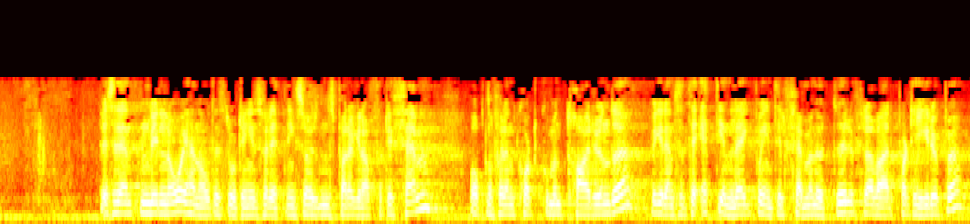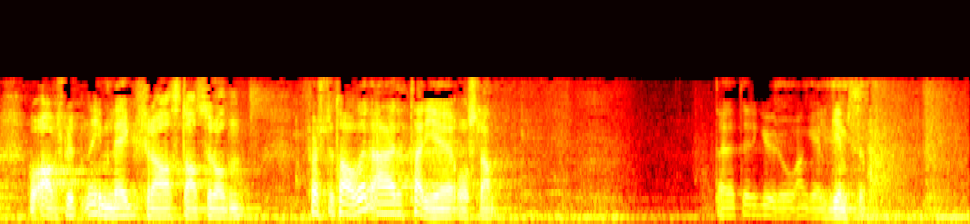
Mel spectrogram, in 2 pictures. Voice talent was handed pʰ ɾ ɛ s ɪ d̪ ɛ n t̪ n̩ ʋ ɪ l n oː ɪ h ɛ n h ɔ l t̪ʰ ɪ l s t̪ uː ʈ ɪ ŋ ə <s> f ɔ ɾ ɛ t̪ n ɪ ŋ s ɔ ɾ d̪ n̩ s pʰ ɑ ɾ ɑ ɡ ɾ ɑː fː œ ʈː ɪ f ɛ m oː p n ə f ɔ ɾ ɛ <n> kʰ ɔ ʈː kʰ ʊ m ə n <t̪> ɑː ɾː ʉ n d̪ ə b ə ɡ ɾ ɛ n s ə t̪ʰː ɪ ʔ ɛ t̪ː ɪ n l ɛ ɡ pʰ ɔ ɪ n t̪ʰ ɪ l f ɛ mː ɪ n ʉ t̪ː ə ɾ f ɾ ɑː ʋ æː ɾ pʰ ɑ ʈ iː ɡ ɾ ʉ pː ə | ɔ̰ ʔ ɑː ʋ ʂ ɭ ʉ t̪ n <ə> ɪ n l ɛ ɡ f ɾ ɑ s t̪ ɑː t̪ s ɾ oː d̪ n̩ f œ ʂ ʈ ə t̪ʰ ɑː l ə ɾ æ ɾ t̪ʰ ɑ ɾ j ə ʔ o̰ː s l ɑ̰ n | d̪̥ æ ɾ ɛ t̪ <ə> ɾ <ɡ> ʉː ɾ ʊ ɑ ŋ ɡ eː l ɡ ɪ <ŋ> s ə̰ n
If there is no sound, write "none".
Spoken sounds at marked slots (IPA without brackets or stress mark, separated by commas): s, n, t̪ʰ, ə, ə, ɡ, m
